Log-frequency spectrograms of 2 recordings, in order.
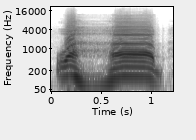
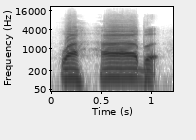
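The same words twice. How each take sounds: No difference in how they are said.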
